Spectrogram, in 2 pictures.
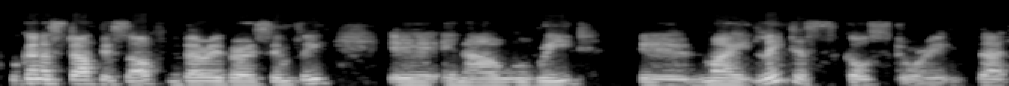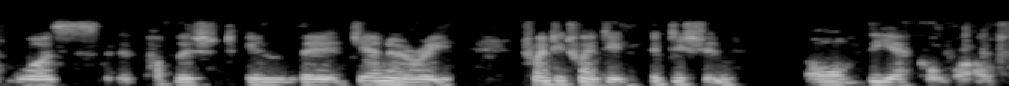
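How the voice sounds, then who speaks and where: A Swedish author and magazine co-publisher reads her own story in a Swedish accent, first giving an informal introduction and then a slow literary reading. Her voice is deep and husky and her delivery measured and slow, captured on a slightly dull, lo-fi microphone.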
